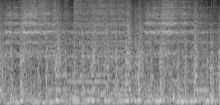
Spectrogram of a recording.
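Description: A rock band playing live in a rehearsal room: distorted electric guitar, bass guitar and a drum kit in a steady instrumental passage between sung lines.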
